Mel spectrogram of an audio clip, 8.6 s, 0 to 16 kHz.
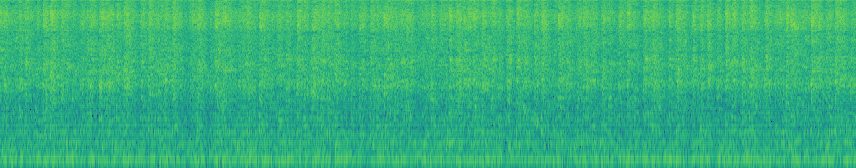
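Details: Junkyard GM LS 5.3 V8 on an engine stand at first fire, no coolant, run briefly with the block at about 98 degrees: steady, even low rumble with a smooth, unbroken idle and no knocks or misses; sounds healthy.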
